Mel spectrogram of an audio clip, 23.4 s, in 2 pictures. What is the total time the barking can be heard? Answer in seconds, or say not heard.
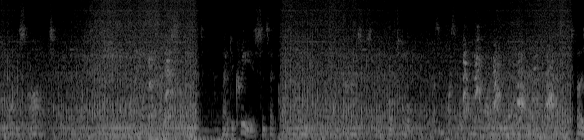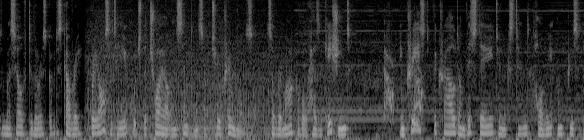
5 s.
